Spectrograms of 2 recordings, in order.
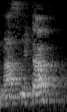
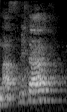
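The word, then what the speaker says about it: Nachmittag: एज I have already told to यू, सीएच का उच्चारण जो होता है बेसिकली साउथर्न जर्मनी में शौका होता है और नॉर्दर्न जर्मनी में खौगा होता है। तो कुछ लोग इसे नाचमिटाग से प्रोनाउंसिएट करते हैं, कुछ लोग इसे नाचमिटाग बोलते हैं, नाचमिटाग।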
